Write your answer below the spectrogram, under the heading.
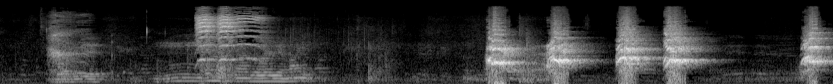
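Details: Volpino Italiano puppy named Fiocco, two months old, indoors; a few soft whines and speech-like sounds, then a burst of four sharp high yapping barks and one more, with a person talking in Italian around it.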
